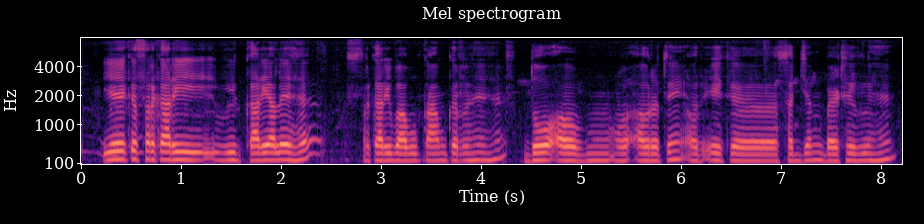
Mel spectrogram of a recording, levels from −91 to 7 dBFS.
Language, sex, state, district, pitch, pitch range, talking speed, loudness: Hindi, male, Bihar, Muzaffarpur, 165 Hz, 160-180 Hz, 145 wpm, -23 LUFS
